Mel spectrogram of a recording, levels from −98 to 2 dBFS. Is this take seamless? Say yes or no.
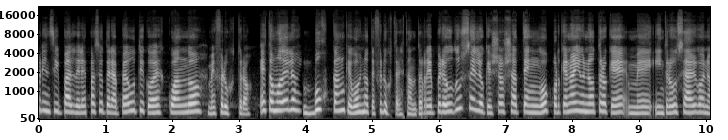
no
